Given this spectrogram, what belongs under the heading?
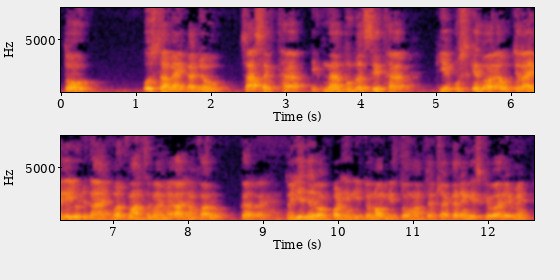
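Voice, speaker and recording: Male teacher, mid-pitched voice, lecturing in a reverberant room with a distant mic, repeats key points as questions. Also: fairly even intonation, normal speed. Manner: repeats key words, asks and answers own questions. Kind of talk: exam-prep lecture.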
